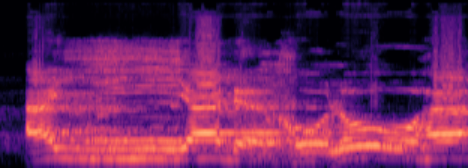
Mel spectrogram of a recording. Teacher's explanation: Kol-kolah itu pantul, bukan tertahan.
